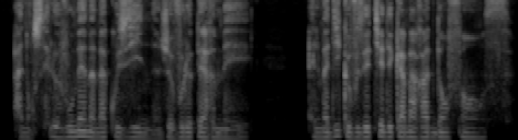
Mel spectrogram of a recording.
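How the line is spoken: Low, smiling voice. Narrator (French): elle ajouta, souriante, à voix basse

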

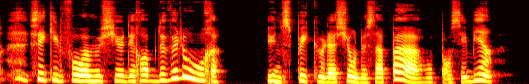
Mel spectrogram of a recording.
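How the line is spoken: Sneering. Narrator (French): avec un ricanement

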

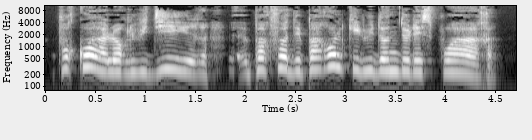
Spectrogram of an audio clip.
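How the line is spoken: Timid. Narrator (French): poursuivit timidement Alyosha

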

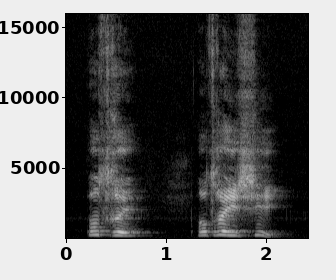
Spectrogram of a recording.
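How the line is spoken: Imperious shout. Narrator (French): cria-t-elle impérieusement

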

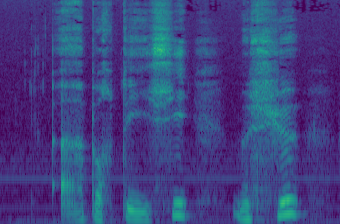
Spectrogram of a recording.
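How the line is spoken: Stammered. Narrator (French): balbutia Dolly

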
